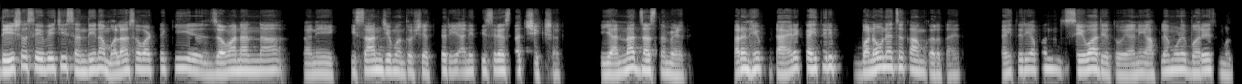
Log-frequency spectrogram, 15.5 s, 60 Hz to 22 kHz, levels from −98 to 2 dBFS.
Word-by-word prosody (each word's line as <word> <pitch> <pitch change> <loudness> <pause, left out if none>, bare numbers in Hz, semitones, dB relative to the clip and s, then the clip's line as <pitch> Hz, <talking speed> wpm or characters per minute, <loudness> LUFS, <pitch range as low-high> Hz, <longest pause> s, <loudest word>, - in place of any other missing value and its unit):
देश-सेवेची 185 +3 +4
संधी 165 -3 +1
ना 185 0 +3
मला 140 -3 +2
असं 170 +2 0
वाटतं, 175 0 -1
की 175 -3 -1
जवानांना 160 +3 +2 0.5
आणि 135 0 -4 0.2
किसान 160 +3 +2
जे 160 - +1
म्हणतो, 150 -2 -2
शेतकरी 145 +2 -4
आणि 155 0 -3
तिसरे 165 +1 0
असतात 160 -1 -1
शिक्षक, 130 0 -5 0.5
यांनाच 145 +8 +3
जास्त 165 -2 +3
मिळते. 120 -4 -3 0.6
कारण 180 -1 +6
हे 170 +3 +4 0.2
डायरेक्ट 150 +9 0
काहीतरी 185 +2 +3 0.4
बनवण्याचं 195 +6 +3
काम 160 -3 0
करतायेत. 125 -2 -7 0.5
काहीतरी 165 +6 -3
आपण 175 0 -2
सेवा 170 +1 +3
देतोय 130 -5 -4
आणि 135 +3 -3
आपल्यामुळे 155 +6 -1
बरेच 160 +3 0
म 130 -3 -9
160 Hz, 135 wpm, -24 LUFS, 140-175 Hz, 0.6 s, कारण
